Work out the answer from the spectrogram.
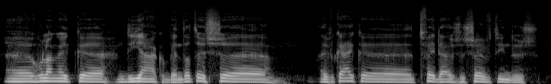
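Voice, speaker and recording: A man's voice: medium pitch, normal speed, mellow, no echo. A man in his fifties from Groningen, a deacon, answering radio interview questions hesitantly with many fillers. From Netherlands, Groningen. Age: 50s.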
